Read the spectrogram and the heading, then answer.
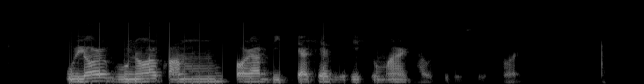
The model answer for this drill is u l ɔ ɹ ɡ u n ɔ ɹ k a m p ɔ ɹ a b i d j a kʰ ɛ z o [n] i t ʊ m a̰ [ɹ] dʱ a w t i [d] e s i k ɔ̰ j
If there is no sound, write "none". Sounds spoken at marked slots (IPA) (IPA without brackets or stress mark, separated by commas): d, ɹ, b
